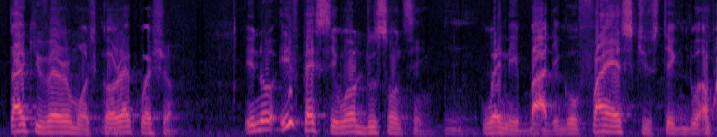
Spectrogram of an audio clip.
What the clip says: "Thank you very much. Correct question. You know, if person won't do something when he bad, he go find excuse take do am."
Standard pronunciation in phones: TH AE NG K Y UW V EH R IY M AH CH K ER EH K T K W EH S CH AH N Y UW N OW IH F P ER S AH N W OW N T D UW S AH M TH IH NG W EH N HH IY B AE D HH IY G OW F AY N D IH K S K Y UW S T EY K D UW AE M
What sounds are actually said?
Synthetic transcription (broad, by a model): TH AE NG K Y UW V EH R IY M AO CH K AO EH K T K W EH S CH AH N Y UW N OW IH F P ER S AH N W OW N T D UW S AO M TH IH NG W EH N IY B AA D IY G OW F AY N IH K S K Y UW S T EY K D UW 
